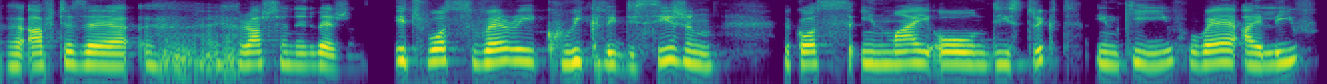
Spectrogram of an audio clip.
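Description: A Ukrainian woman in her thirties, a salon owner and project manager, answering interview questions in careful, halting English with many pauses. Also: medium pitch, dry recording. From Ukraine, Donetsk region. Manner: earnest, halting non-native phrasing with many pauses.

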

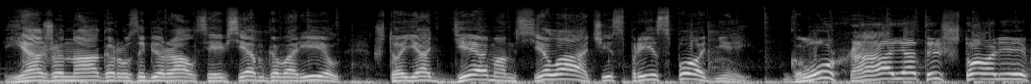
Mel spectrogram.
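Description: Loud bossy demon brute, man doing the voice, high and swoopy, drawn out, soft music behind. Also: expressive. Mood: shouting, angry. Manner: bellowing, slow and drawn out. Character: boastful bullying male demon strongman. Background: faint music.

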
